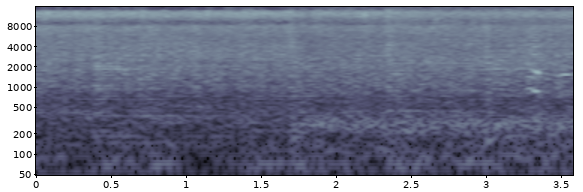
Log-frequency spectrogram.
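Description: Heavy monsoon rain pours down steadily during river flooding in China, a dense, constant roar of water with no breaks.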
